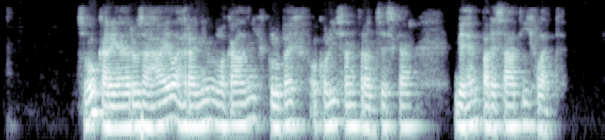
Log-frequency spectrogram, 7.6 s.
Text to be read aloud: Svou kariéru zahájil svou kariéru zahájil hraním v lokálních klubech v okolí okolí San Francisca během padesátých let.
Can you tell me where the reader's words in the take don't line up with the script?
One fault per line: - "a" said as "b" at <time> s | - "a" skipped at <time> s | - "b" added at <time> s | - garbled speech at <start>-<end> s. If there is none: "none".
- "svou kariéru zahájil" skipped at 2.2 s
- "okolí" skipped at 4.2 s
